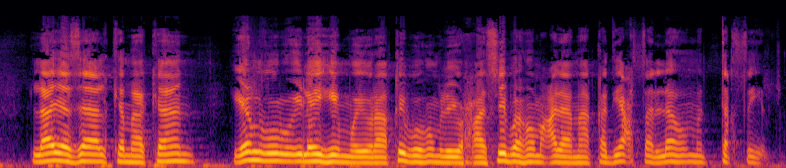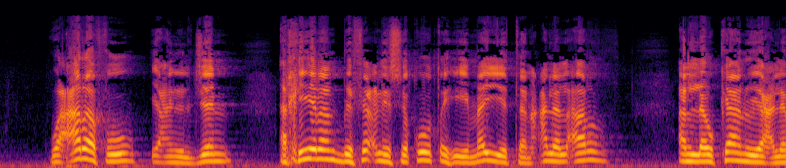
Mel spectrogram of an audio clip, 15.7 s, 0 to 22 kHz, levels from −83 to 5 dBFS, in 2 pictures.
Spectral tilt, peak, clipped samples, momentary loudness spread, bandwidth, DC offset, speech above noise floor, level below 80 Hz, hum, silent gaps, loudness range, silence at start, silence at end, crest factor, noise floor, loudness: -6 dB/octave; 0 dBFS; under 0.1%; 12 LU; 14.5 kHz; 0.2%; 30 dB; -36 dBFS; none; none; 4 LU; 0 s; 0 s; 12 dB; -41 dBFS; -12 LUFS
